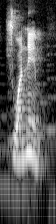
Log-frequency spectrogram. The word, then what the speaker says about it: Joanneum: this university at fh joannen all right am i pronouncing the name well yes it is fh joe name all right so the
